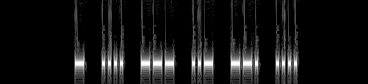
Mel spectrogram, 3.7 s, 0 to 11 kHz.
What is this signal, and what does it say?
Morse code, heard as a keyed tone, about 40 wpm, spaced as for 29 wpm, 690 Hz. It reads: THOUGH
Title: 2x Character Spacing - Top 500 Words - 40wpm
